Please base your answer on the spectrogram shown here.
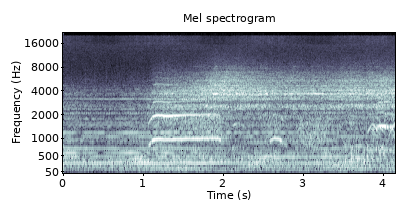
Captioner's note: Apaches howl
